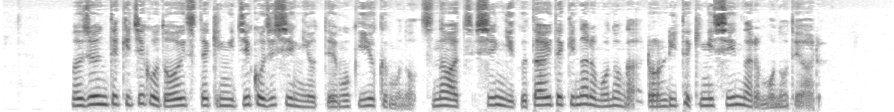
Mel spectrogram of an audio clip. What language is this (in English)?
Japanese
